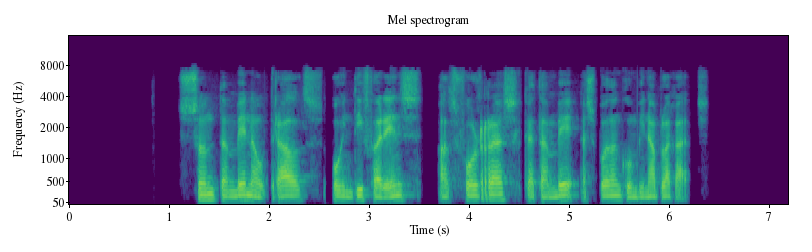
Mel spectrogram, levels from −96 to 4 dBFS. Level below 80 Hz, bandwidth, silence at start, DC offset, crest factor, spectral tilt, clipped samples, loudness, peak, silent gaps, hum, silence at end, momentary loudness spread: -58 dBFS; 8 kHz; 1.1 s; under 0.1%; 18 dB; -4.5 dB/octave; under 0.1%; -19 LUFS; -2 dBFS; 3.55-3.69 s, 6.23-6.28 s; none; 0.8 s; 8 LU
